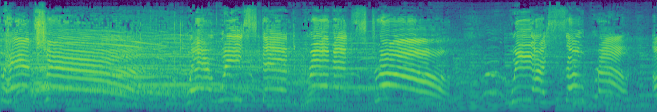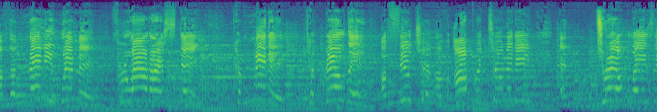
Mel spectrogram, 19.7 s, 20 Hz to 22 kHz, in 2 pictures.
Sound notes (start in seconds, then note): 6.7 cheers and applause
